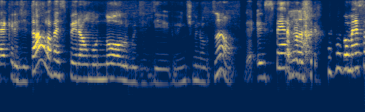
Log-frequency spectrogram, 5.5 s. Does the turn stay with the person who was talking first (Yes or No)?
Yes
